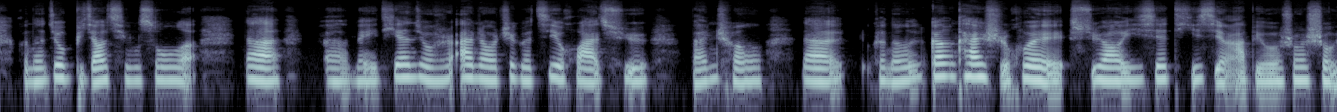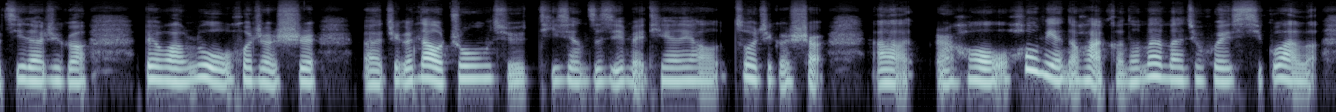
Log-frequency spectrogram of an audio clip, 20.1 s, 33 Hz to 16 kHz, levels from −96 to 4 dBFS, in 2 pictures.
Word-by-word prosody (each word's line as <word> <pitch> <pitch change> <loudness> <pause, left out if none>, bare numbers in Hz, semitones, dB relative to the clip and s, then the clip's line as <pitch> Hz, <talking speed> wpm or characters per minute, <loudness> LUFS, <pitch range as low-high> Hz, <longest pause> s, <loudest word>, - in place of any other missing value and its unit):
可 - - -8
能 185 +1 -1
就 220 +2 +2
比 210 - -9
较 185 +1 +3
轻 195 -1 -7
松 195 +1 -3
了。 195 - -2 0.3
那， 195 -2 +4 0.3
呃， 190 0 -4
每 190 0 -2
天 225 +4 0
就 215 -3 0
是 195 +1 -3
按 225 -1 +2
照 200 -2 +1
这 220 +3 -5
个 195 -2 -2
计 195 +4 -3
划 185 -3 +1
去 190 +2 -4 0.3
完 175 +4 -3
成。 185 -2 -3 0.3
那 185 -2 +2 0.2
可 195 - -5
能 195 +4 -1
刚 235 0 +4
开 235 -1 +5
始 225 - -2
会 205 -3 +3
需 195 - -5
要 195 -1 +4
一 200 0 -1
些 205 +1 -1
提 205 -1 -7
醒 190 -4 -1
啊， 100 - -1
比 100 - -5
如 95 0 +1
说 195 - -1
手 185 -2 -1
机 205 - -2
的 190 -2 +4
这 195 -1 -2
个 180 -1 0 0.4
备 210 - +4
忘 190 -2 +4
录 195 -5 +4
或 200 -1 0
者 175 -3 0
是， 180 -2 0 0.3
呃， 165 0 -1
这 - - -4
个 185 - +1
闹 205 -3 +7
钟 215 +3 +1
去 150 - -4
提 185 - -8
醒 185 -2 -2
自 180 -1 -4
己 175 -1 -2
每 190 - -2
天 190 -1 -1
要 195 +4 -1
做 220 -2 +2
这 200 0 -6
个 - - -4
事 - - -1
儿。 - - -3 0.3
啊， 170 0 +1 0.2
然 - - -1
后 185 0 +3
后 345 -2 +4
面 225 -7 +3
的 - - 0
话 195 -2 +4
可 - - -6
能 185 +1 -2
慢 235 -1 +4
慢 200 -2 +1
就 200 - -5
会 190 -1 0
习 190 - -6
惯 210 - +2
了， 90 - -4
195 Hz, 255 characters per minute, -24 LUFS, 185-210 Hz, 0.4 s, 闹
